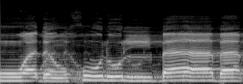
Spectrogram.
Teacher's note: خا کے اوپر پیش ہے، اس کو ہم نے لمبا نہیں کرنا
